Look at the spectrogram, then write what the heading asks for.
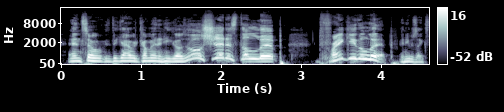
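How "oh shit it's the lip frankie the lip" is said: high, mock-excited holler; playful high-pitched announcement; teasing greeting. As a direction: hail him with mock delight in a raised pitch.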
